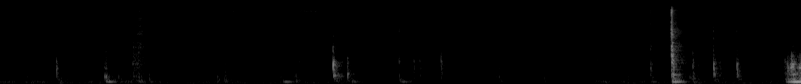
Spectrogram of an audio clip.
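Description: Soft fabric rustling and scattered small clicks and knocks as cotton patchwork pieces are handled and positioned under a sewing machine's presser foot, with one sharper knock near the end. The sewing machine starts running right at the very end.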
